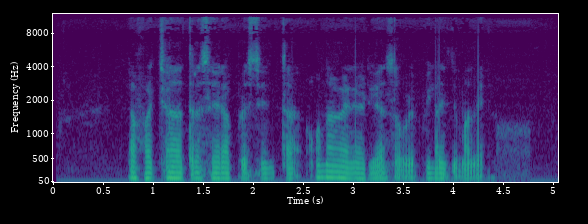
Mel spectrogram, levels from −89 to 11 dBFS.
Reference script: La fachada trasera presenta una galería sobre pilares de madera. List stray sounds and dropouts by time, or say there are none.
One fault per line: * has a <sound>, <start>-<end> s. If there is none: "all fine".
all fine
